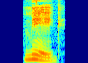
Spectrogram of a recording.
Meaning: 1. still, (in negation) yet 2. more (equivalent to több/többet or tovább in negations) 3. even
- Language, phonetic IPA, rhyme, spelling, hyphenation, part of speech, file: Hungarian, [ˈmeːɡ], -eːɡ, még, még, adverb, Hu-még.ogg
